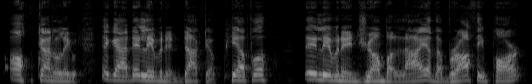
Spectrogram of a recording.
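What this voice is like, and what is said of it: Put-on Cajun accent. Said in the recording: “I heard Cajun man accent.”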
